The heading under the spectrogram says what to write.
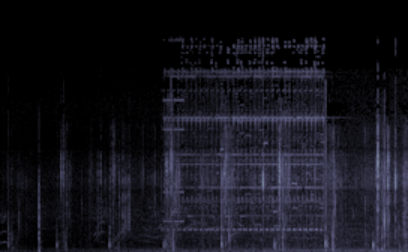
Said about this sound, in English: There was a phone ringing somewhere. I followed the sound. To my car. Under the windshield wiper was a little red phone.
